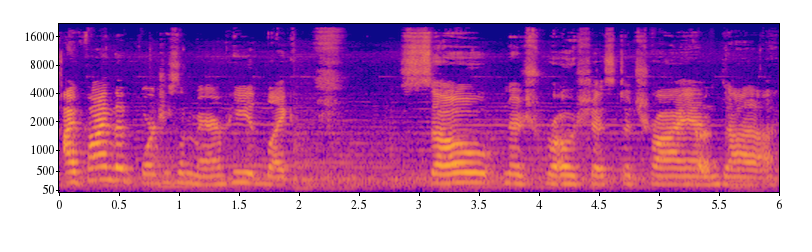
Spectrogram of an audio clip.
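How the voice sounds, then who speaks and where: A woman's voice: medium pitch, slow pace, bright, forceful tone, faint music behind, rough recording. A woman giving casual, informal game commentary as a streamer, often grumbling. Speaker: gameplay streamer.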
